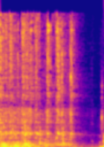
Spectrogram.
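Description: A sewing machine stitches along the folded-over edges of a short bag handle strap, a quick continuous mechanical whir that slows and stops near the end.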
